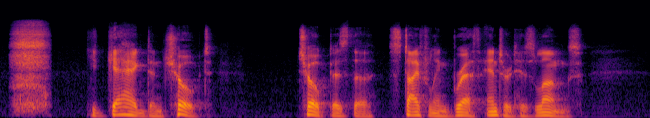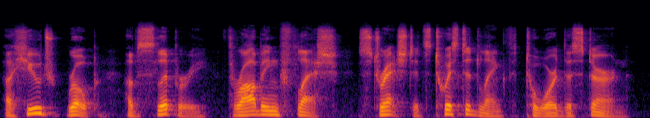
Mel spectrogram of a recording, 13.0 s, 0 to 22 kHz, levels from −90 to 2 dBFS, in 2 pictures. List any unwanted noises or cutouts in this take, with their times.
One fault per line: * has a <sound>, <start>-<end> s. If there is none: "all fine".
* has a sniff, 0.1-0.5 s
